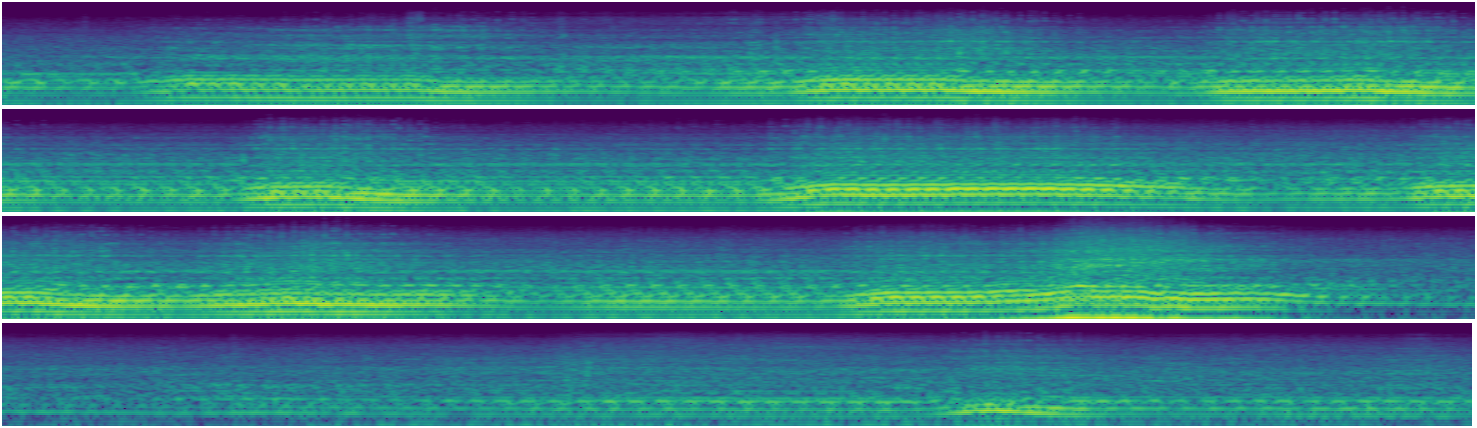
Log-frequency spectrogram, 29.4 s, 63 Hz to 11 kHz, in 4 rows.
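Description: ABT-tuned Audi R8 V10's 5.2-litre V10 revved hard about eight times in a row, each rev rising and falling back, the last one the loudest. It then settles into a steady idle, with one short light blip near the end.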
